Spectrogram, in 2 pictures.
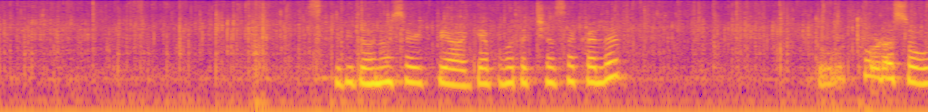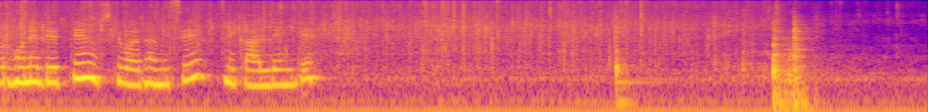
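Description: Meat sizzles and crackles in a hot pan.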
